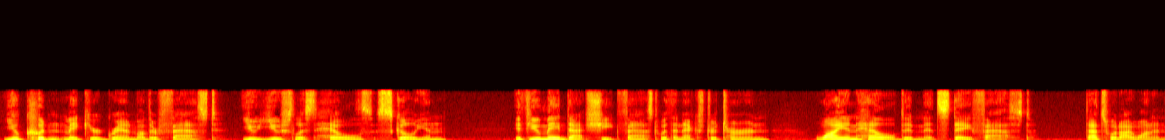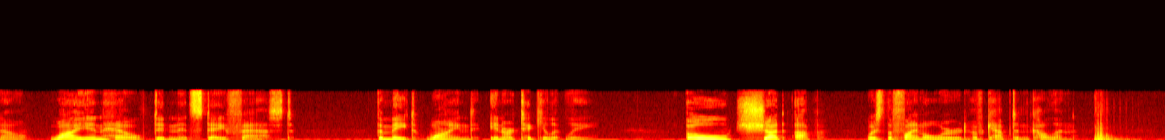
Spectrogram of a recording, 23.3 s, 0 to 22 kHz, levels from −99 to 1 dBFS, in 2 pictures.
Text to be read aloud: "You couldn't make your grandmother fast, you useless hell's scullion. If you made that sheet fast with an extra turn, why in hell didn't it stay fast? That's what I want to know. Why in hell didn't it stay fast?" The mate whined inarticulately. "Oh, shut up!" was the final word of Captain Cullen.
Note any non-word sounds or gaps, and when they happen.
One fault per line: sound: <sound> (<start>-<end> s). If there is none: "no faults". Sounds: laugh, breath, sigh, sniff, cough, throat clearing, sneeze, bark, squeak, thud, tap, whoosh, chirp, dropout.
sound: thud (22.6-23.1 s)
